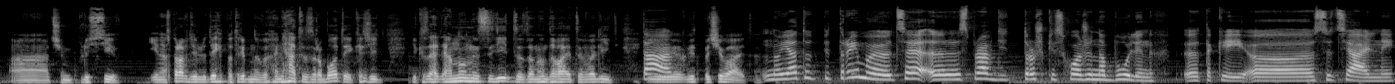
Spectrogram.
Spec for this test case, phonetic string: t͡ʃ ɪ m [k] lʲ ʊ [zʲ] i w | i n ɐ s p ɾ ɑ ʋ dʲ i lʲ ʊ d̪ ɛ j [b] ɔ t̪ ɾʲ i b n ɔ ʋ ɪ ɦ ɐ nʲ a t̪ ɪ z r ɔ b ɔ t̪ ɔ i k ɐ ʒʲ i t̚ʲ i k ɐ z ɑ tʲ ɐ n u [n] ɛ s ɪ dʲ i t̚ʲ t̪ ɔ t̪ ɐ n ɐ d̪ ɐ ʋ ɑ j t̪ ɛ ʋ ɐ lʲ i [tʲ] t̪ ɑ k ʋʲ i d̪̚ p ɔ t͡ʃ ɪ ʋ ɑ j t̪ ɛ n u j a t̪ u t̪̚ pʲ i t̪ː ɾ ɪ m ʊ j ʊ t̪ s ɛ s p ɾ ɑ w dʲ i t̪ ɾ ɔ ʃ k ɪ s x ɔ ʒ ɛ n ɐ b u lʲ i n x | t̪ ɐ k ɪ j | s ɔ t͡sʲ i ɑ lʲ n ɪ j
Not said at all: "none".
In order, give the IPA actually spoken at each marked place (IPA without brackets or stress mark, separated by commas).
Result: p, sʲ, p, n, tʲ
